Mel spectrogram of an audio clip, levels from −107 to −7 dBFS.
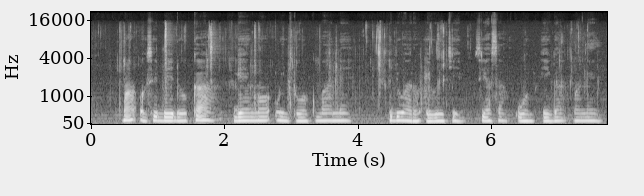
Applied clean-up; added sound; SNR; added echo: none; Chewing, mastication; 13 dB; none.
